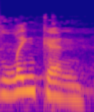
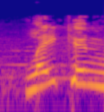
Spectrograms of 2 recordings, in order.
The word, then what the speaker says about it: Laken: He mispronounced it, didn't even say it right. He said Lincoln. Her name is Laken Riley.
